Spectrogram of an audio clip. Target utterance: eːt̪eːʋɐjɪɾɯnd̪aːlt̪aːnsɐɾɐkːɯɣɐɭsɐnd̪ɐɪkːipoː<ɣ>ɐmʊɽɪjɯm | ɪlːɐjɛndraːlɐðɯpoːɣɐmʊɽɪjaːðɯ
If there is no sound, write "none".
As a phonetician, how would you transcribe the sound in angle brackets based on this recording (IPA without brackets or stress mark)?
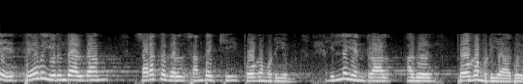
ɣ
